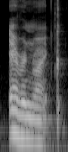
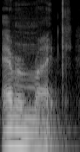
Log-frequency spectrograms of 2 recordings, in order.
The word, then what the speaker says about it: Ehrenreich: Erin Reich. Erin Reich.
